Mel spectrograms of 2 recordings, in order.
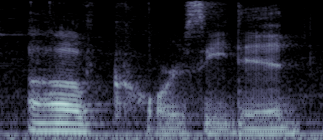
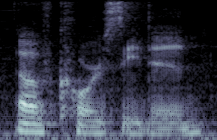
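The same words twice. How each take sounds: First: Lower, softer, slow and dejected; quietly crushed, slow; slow defeated mutter. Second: Said in the usual way. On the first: Real, not acted. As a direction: let it sink, slowly. Repeated, deflated.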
